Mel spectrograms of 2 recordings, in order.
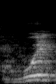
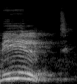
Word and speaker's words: built: বুইল্ট না, উচ্চারণটা হবে বিল্ট।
